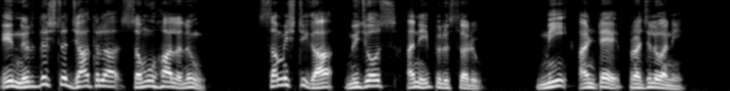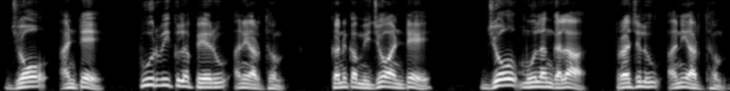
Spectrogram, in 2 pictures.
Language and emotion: Telugu, neutral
